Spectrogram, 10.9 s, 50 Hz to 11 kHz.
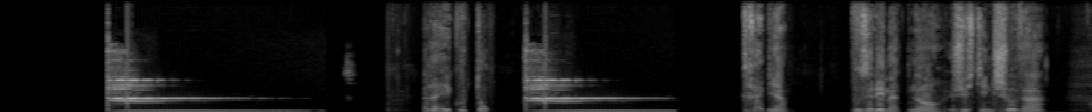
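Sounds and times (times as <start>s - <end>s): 
stainless steel water bottle struck and ringing: 1.0s - 3.1s, 5.2s - 6.8s
speech: 4.2s - 5.0s, 7.6s - 10.6s.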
